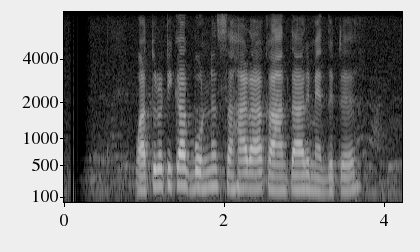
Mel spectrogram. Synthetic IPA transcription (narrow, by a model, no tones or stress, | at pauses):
ʋat̪uɾəʈikak̚bonːəsaɦaɾaːkaːnt̪aːɾemɛd̪əʈə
